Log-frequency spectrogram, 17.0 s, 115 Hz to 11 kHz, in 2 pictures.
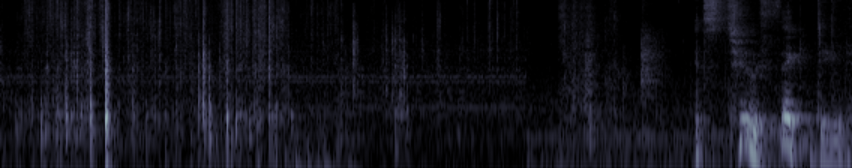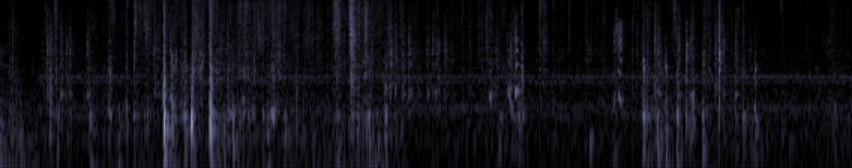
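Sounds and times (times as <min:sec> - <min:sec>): plastic bags crinkling: 0:00.0 - 0:06.4, 0:08.6 - 0:17.0
cardboard boards tapping: 0:09.6 - 0:11.3.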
